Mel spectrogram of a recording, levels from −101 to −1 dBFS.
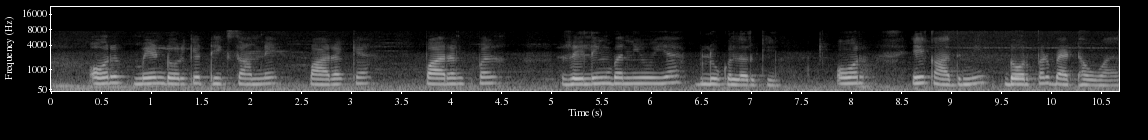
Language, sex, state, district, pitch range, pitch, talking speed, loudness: Hindi, female, Uttar Pradesh, Muzaffarnagar, 240-270 Hz, 255 Hz, 150 wpm, -40 LUFS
